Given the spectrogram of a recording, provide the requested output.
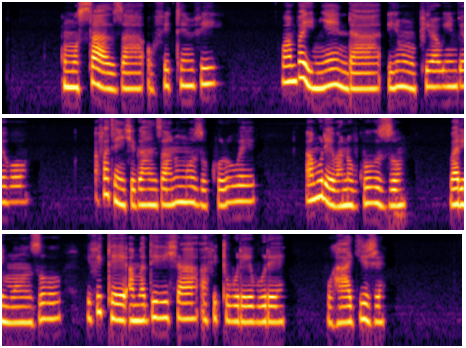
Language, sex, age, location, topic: Kinyarwanda, female, 25-35, Kigali, health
